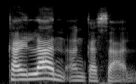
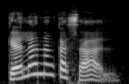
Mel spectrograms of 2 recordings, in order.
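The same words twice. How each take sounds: First: It is the more formal pronunciation. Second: It is the casual everyday pronunciation.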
